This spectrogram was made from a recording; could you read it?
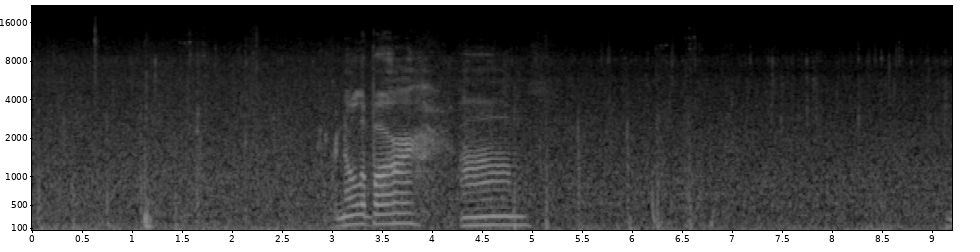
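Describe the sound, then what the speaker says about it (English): Soft, steady rain hisses faintly in the video game PEAK, with a person speaking briefly over it partway through. "First rain."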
